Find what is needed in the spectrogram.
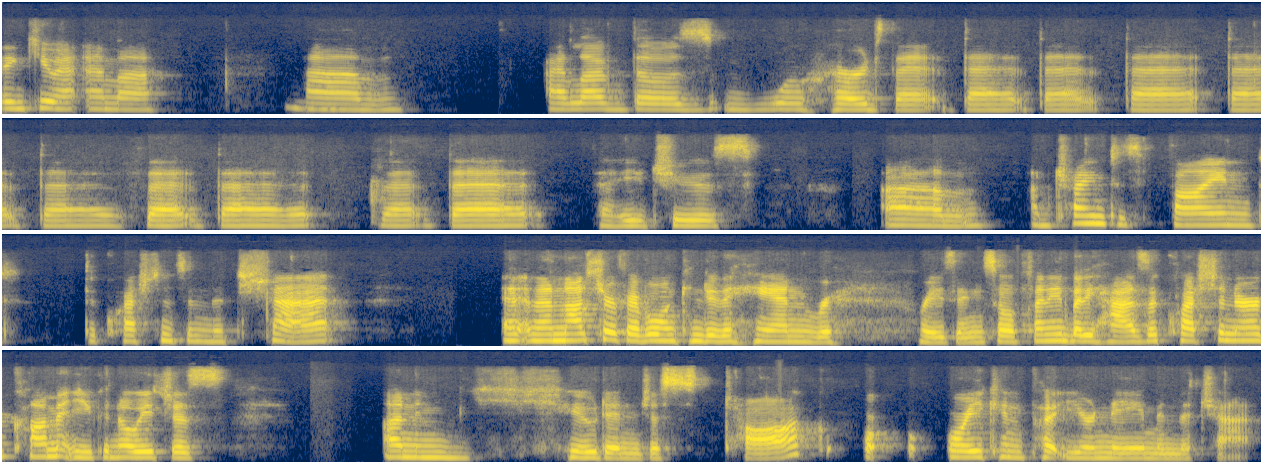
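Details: Stuttering in an adult who stutters, opening a live online stuttering community event, with sound repetitions audible.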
